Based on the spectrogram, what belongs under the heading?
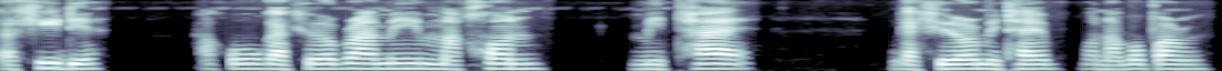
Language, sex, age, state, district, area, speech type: Assamese, female, 45-60, Assam, Dhemaji, rural, spontaneous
